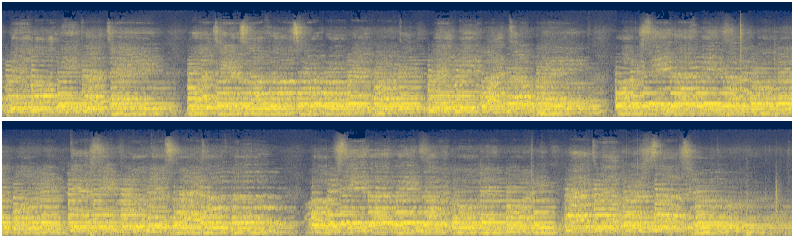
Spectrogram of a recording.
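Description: Congregation singing a hymn together with piano accompaniment, the singing breaking briefly three times between lines.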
